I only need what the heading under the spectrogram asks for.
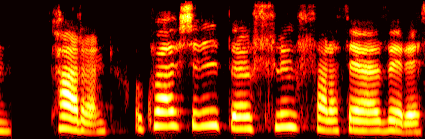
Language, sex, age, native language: Icelandic, female, 15, Icelandic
